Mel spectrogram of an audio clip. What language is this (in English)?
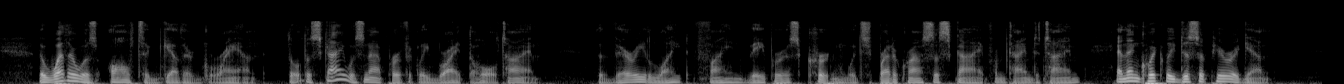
English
